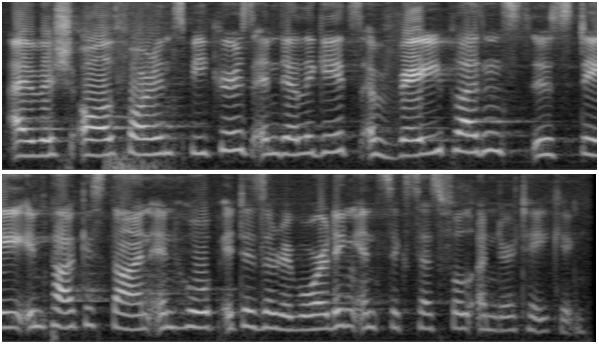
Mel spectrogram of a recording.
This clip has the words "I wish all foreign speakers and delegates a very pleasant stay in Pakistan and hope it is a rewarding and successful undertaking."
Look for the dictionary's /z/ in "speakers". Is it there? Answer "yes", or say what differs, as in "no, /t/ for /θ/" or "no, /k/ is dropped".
yes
